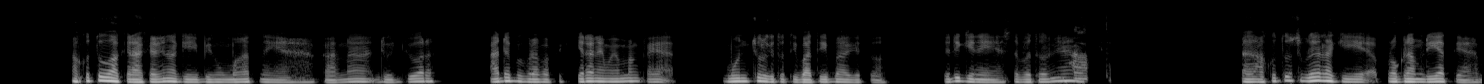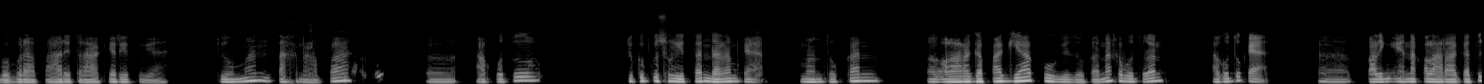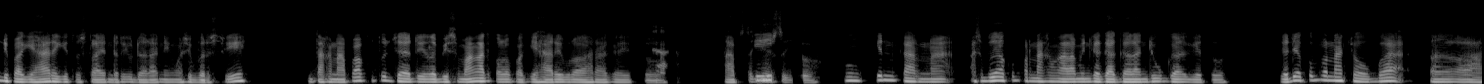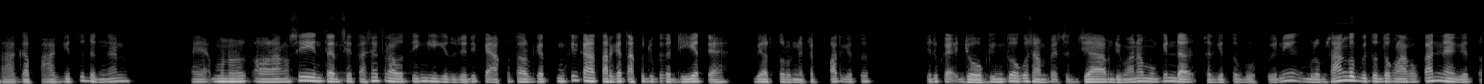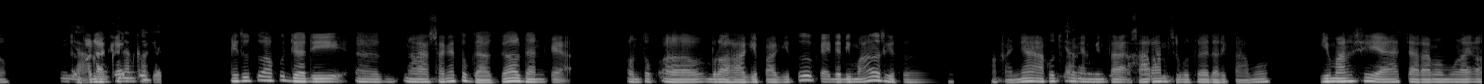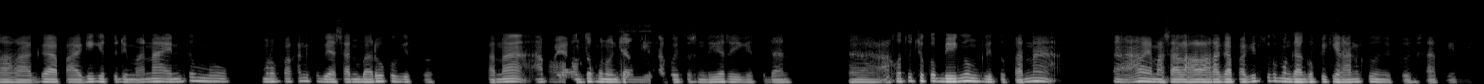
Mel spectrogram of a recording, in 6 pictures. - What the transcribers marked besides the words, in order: none
- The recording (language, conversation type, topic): Indonesian, advice, Bagaimana cara memulai kebiasaan baru dengan langkah kecil?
